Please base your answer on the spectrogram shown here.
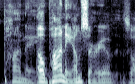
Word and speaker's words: Pane: It's not pain. It's actually pronounced pane. Oh, pane. I'm sorry. So, I was wrong twice. That's okay. Wow. But everybody says Payne, so that can fly.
